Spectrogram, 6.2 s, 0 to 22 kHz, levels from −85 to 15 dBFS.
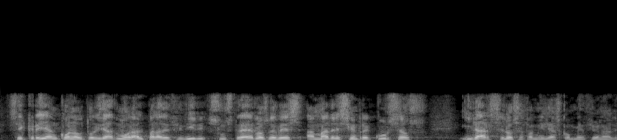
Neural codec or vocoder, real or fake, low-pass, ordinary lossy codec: vocoder, 22.05 kHz, 80 mel bands, WaveNeXt; fake; 7.2 kHz; none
